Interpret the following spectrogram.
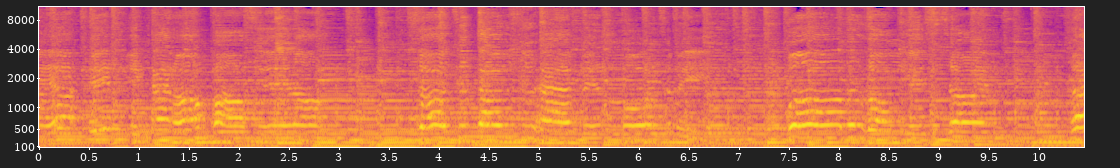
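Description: Live acoustic folk band playing between sung verses: strummed acoustic guitar over a steady bass guitar, with a melody line running above them.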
